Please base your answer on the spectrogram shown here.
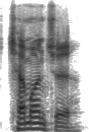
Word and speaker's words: Kamancheh: Did I pronounce that right? Kamancheh? Perfectly, Kamaneh. but yeah. Kamaneh. Kamaneh? Kamancheh. Kamancheh. Yeah. Farsi.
